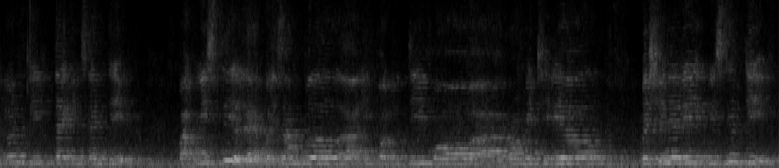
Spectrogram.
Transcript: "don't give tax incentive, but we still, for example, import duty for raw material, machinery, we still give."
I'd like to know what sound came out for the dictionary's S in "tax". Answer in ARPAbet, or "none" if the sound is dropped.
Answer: none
